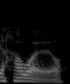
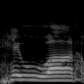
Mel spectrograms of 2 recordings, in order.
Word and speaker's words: 하와: 다 히브리어로 돼 있죠 거기에서 하와가 맞아요 발음이 하와에 그런데 이것이 헬라어로 구약에 있는 것을 헬라어로 그릭 이렇게 번역한 성경이 이걸 70인 역이라고 하는데 거기에서 번역할 때 그 발음을 해우와 했어요 그리고 난 다음에이 헬라어를 라틴어 성경으로 블게이 성경으로 번역을 할 때 거기에서 해봐라고 했어요 그리고 영어 성경으로 번역할 때 h 발음을 묵음으로 해 가지고 이브라고 됐어요 예 그러니까 하와도 맞고 이브도 맞아요 똑같은 걸 얘기하는데 발음이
